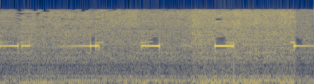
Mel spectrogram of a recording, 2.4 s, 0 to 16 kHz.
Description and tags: WAREMBOURG Sabrina 2017 2018 distortedsound
With this external sound I tried to create a continuous bug like a scratched CD. For that I had to:
- Importer my outside sound
- Use an effect "amplification so that his son is tenfold
- I used the measuring tool all along the thread so that the effect of the "bug" is constant
- I doubled the sound and I went to editing for the "bug" effect
- For that, I copied pasted all the little pieces where we could hear a noise and I assembled them after others steadily
- Then I deleted parts of my track 1
- I lined up my track 2 to track 1 so that the wires are different but get along at the same time
- Finally, I wanted to create a game in the alternation son for that I put my track 1 on the left ear and my track on the right ear so that throughout the son there is a balance from left to right.
fridge-domestic, repetition-sequence, transformation-reverse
